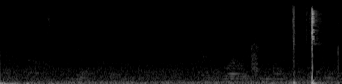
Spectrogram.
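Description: A cigar cutter slices through a cigar with one brief, sharp snip near the end, after a stretch of quiet low background noise.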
